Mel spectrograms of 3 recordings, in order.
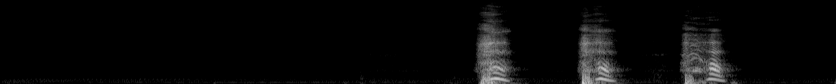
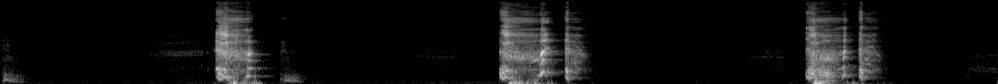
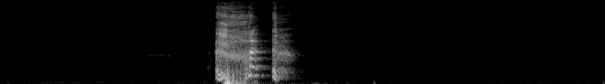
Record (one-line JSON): {"exhalation_length": "8.4 s", "exhalation_amplitude": 15564, "exhalation_signal_mean_std_ratio": 0.27, "three_cough_length": "10.0 s", "three_cough_amplitude": 32768, "three_cough_signal_mean_std_ratio": 0.28, "cough_length": "6.1 s", "cough_amplitude": 25147, "cough_signal_mean_std_ratio": 0.22, "survey_phase": "beta (2021-08-13 to 2022-03-07)", "age": "45-64", "gender": "Female", "wearing_mask": "No", "symptom_none": true, "smoker_status": "Never smoked", "respiratory_condition_asthma": false, "respiratory_condition_other": false, "recruitment_source": "REACT", "submission_delay": "1 day", "covid_test_result": "Negative", "covid_test_method": "RT-qPCR"}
